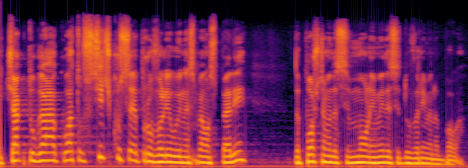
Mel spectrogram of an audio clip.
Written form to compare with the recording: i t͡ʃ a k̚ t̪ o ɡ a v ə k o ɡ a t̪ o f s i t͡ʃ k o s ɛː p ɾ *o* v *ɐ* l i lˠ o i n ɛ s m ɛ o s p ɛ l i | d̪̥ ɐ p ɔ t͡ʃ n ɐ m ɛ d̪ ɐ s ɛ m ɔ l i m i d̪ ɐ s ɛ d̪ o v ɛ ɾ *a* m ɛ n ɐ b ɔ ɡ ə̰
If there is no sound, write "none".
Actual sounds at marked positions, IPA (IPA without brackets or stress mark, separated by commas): o, ɐ, i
